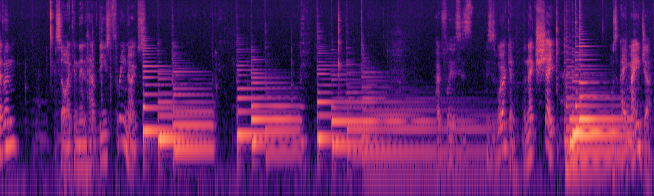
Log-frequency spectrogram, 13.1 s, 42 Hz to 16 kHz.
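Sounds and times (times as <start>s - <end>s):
classical guitar chords: 2.7s - 10.1s, 11.2s - 13.0s.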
